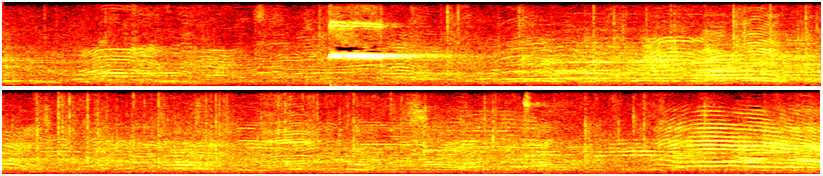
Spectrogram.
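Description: Spectators and coaches shouting at a wrestling bout, several voices at once, with one short, sharp referee's whistle blast about two seconds in, the loudest sound.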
